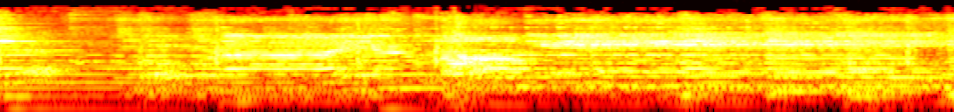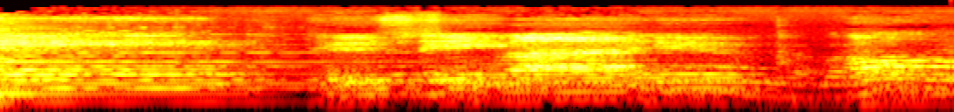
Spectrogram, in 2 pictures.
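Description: Live bluegrass gospel band: voices singing together over acoustic guitars, mandolin and upright bass. A long note is held from about three seconds in, then the music drops quieter.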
